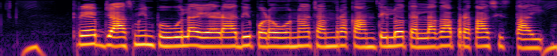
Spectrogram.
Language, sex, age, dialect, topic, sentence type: Telugu, female, 31-35, Central/Coastal, agriculture, statement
